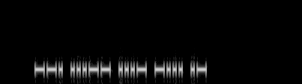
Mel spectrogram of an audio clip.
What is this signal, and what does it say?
Morse code, heard as a keyed tone, about 40 wpm, 700 Hz. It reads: G3VBA
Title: DXCC-100 Call Signs - 5 Characters - Repeated 3x - 40wpm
